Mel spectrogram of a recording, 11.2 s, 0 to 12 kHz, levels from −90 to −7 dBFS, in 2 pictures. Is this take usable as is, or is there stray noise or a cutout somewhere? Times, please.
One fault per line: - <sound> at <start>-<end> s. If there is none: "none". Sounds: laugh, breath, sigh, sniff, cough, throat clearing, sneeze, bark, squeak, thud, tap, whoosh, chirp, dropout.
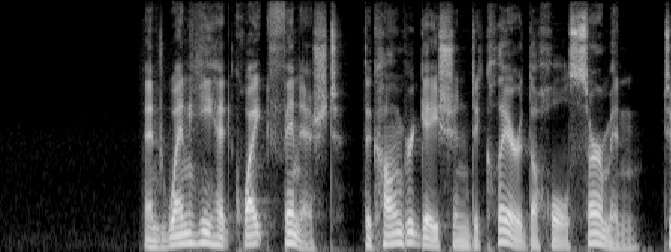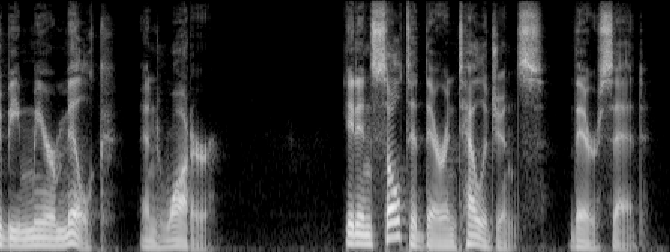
none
